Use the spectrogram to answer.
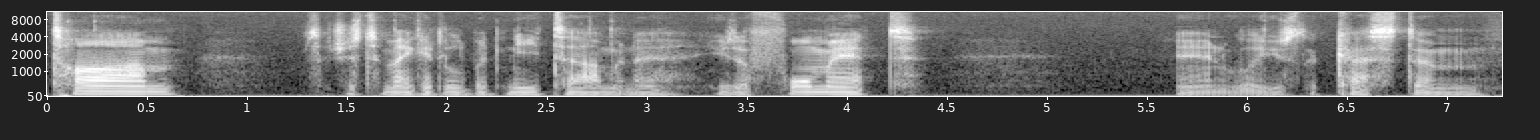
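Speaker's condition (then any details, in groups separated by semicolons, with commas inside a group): No condition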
